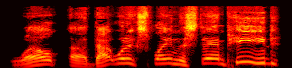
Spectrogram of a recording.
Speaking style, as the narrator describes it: Tech blurts out

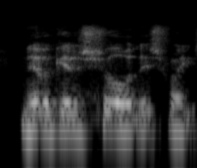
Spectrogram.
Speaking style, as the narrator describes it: said

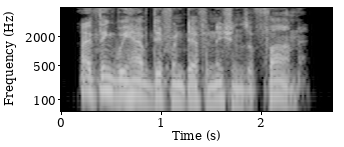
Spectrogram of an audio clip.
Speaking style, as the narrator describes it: he said dryly

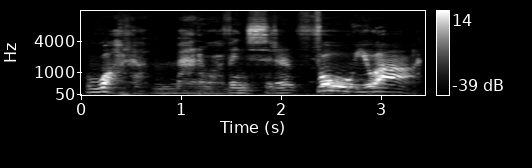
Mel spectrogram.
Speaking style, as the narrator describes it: he snarls

